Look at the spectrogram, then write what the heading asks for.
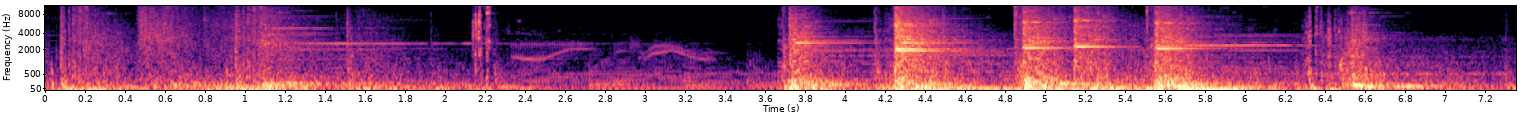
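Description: Weapons firing in the video game Synthetik 2, a sequence of sharp, punchy shots and thuds arriving in clusters at close range, with electronic tones between bursts.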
